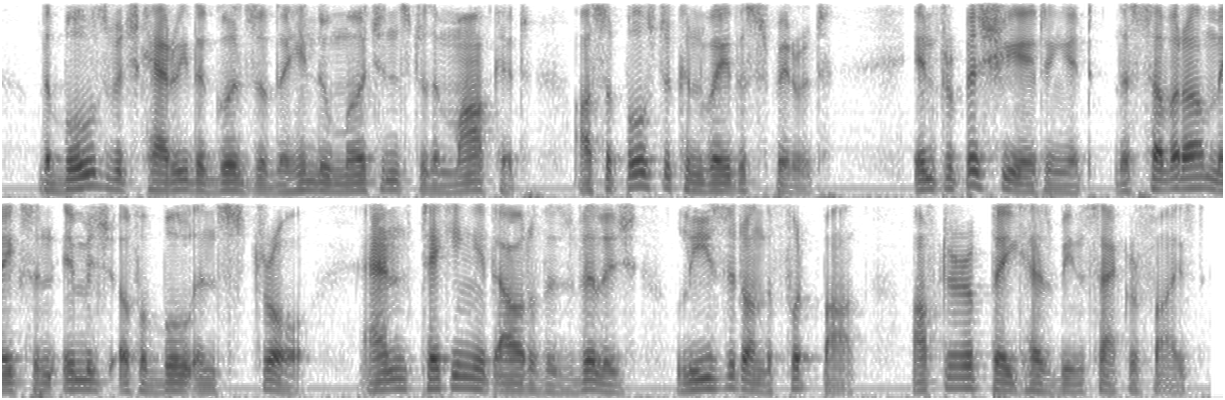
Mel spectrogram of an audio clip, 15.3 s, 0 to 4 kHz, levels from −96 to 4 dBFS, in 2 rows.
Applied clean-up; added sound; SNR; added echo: none; none; none; none.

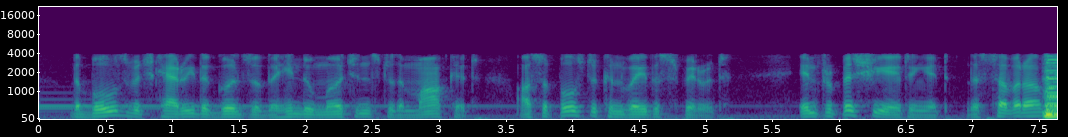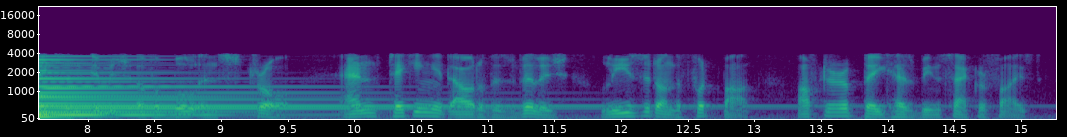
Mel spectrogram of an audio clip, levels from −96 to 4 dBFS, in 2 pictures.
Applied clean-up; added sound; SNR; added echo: none; Strum; -4 dB; none.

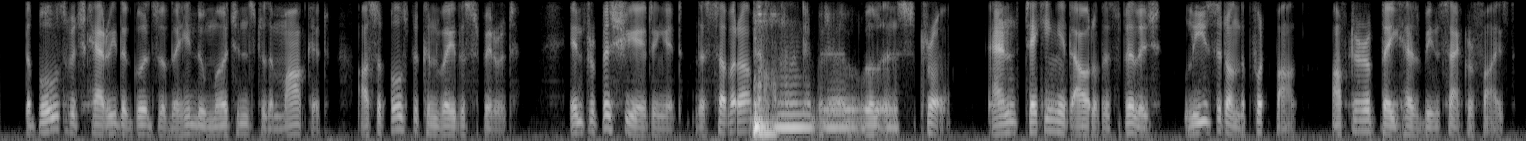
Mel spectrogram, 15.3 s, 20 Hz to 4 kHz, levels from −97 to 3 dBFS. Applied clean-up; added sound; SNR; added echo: neural diffusion model UNIVERSE++.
